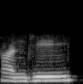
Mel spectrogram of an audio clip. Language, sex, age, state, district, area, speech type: Punjabi, female, 45-60, Punjab, Fazilka, rural, conversation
